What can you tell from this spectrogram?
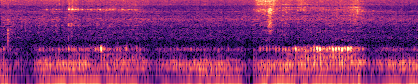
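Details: Purring from Bassy, a British shorthair mother cat tending her kittens; a short stretch of low buzzing rumble in two swelling cycles, quiet background.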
